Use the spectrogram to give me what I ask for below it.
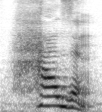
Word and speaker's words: hasn't: Do you hear that little schwa sound added?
